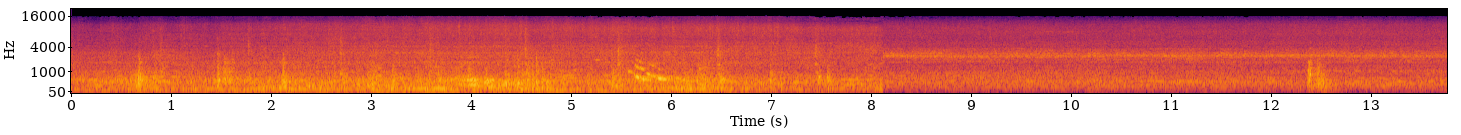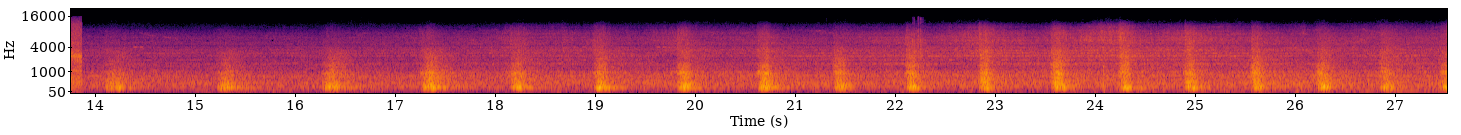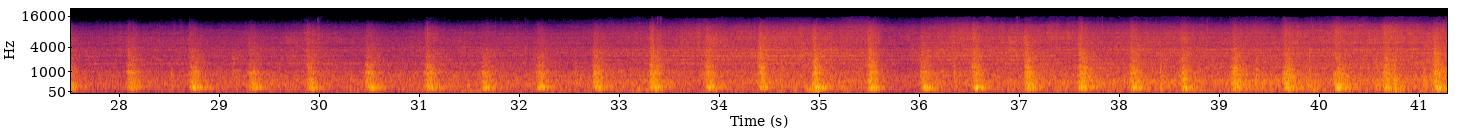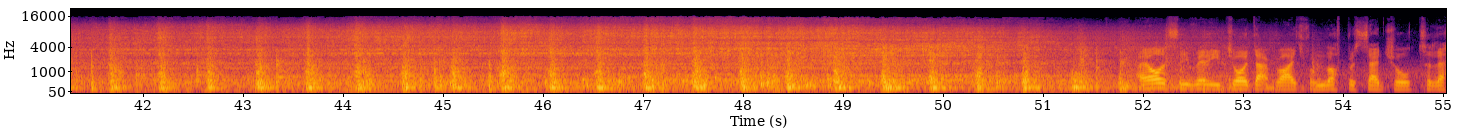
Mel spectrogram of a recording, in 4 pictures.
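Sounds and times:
steam hiss: 0.0 - 14.3, 16.2 - 54.6
steam locomotive exhaust beats: 0.0 - 14.4, 15.2 - 54.8.

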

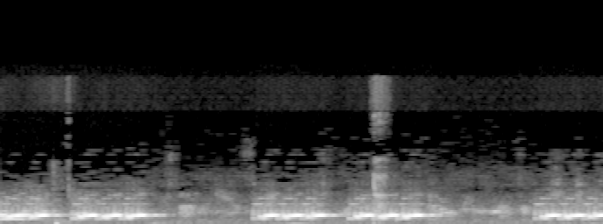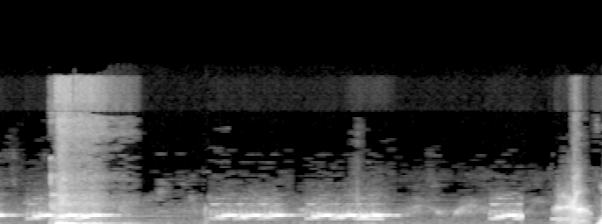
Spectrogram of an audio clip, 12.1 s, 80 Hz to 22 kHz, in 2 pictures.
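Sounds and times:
faint electronic melody: 0.0 - 11.7.

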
